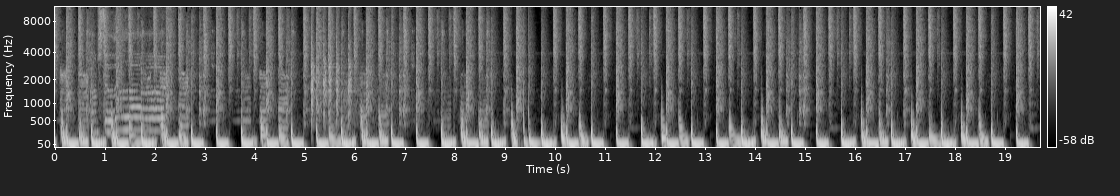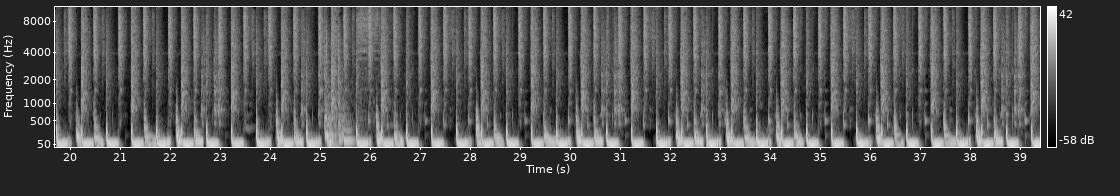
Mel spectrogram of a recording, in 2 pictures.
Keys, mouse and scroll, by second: 0.6 s, 1.3 g, 15.1 ctrl+z, 16.1 right click, 16.2-19.5 alt+middle drag, 19.5 alt+right click, 19.5-25.5 alt+middle drag, 25.5 right click, 25.5-39.4 middle drag, 26.8 alt+z, 28.1 i, 30.5 ctrl+b, 34.2 ctrl+r.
